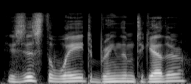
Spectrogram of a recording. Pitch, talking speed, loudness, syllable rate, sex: 135 Hz, 250 wpm, -16 LUFS, 5.7 syllables/s, male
